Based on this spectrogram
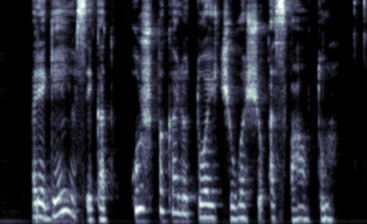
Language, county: Lithuanian, Utena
